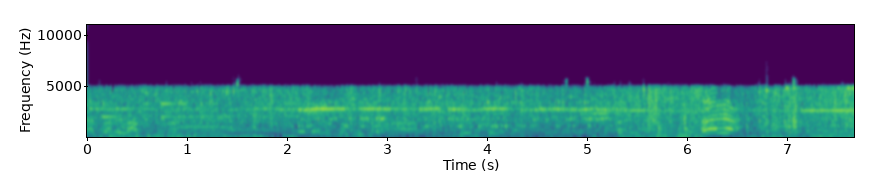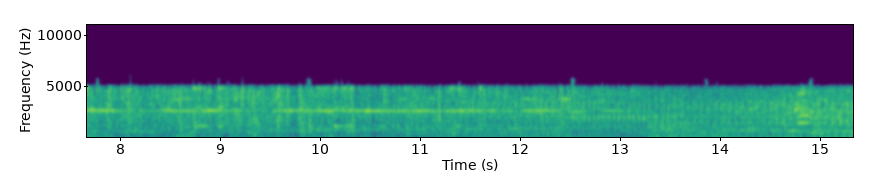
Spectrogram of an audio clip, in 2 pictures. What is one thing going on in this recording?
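Wooden cart wheels rumble and creak along a road.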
